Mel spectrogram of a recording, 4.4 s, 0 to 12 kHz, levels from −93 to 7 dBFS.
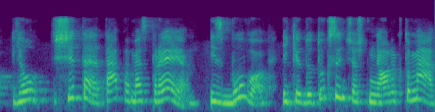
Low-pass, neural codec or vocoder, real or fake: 7.2 kHz; none; real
